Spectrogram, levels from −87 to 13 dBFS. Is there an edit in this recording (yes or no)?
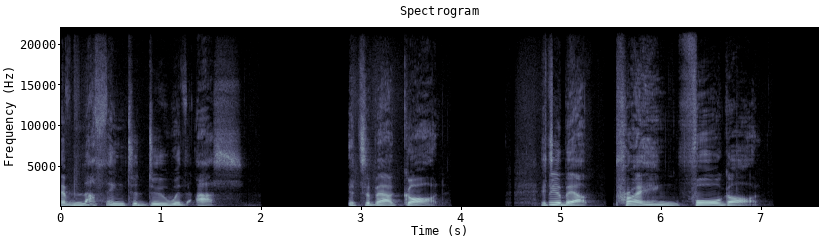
yes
